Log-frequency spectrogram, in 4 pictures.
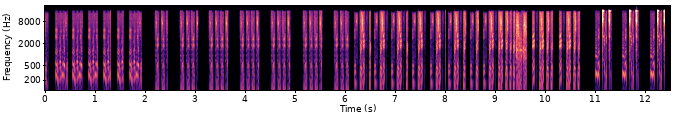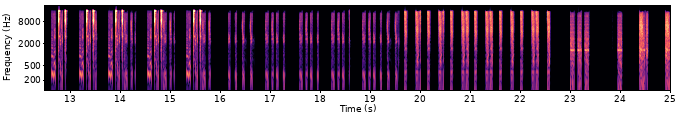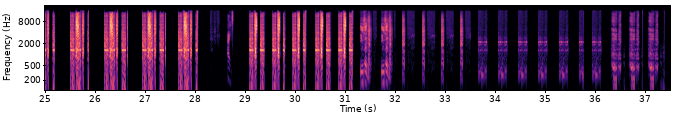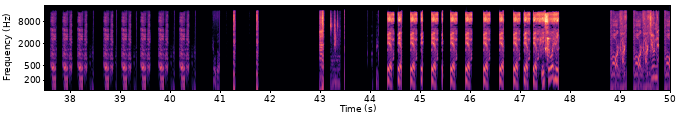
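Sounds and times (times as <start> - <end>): stutter-looped vocal snippet: 0.0 - 19.7, 31.3 - 32.0, 44.0 - 47.8.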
